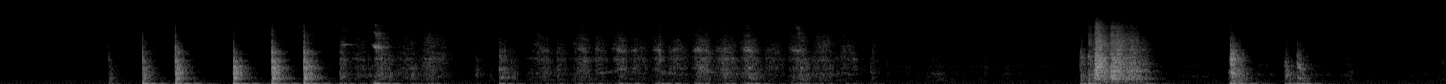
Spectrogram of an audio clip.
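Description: A claw hammer drives a wooden wedge into a chair leg's tenon through the seat, with about eight sharp knocks in quick succession. Then come a few seconds of quicker rasping strokes, a handsaw trimming the wedge flush with the seat. A single loud scraping stroke comes after a pause, and two last knocks near the end.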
